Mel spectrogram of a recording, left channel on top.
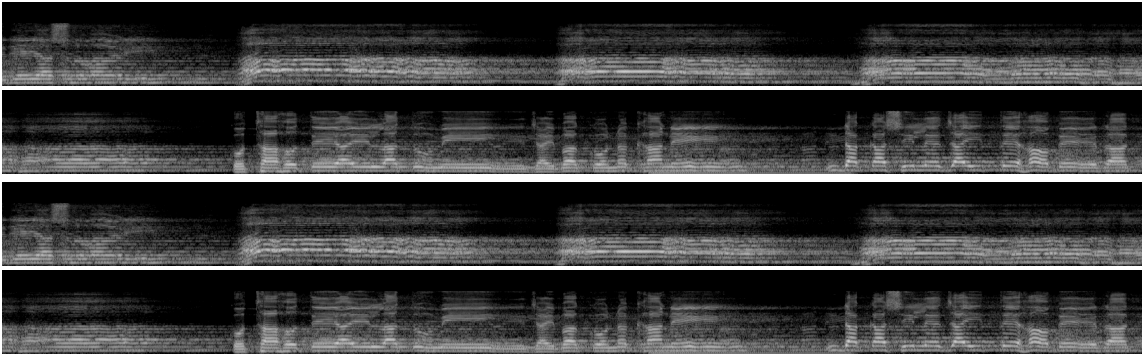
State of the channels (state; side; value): identical; both; correlation 1.00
